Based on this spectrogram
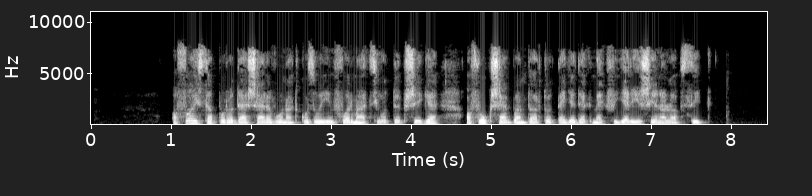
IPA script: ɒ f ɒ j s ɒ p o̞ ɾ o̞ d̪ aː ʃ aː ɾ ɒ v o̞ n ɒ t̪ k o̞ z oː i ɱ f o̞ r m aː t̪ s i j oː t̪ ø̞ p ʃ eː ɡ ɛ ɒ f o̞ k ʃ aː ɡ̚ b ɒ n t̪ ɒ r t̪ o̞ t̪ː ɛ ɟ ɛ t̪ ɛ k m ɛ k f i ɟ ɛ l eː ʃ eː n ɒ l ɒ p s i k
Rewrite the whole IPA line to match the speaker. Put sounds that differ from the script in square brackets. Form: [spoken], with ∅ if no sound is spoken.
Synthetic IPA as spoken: ɒ f ɒ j s ɒ p o̞ ɾ o̞ d̪ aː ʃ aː ɾ ɒ v o̞ n ɒ t̪ k o̞ z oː i ɱ f o̞ r m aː t̪ s i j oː t̪ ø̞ p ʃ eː ɡ ɛ ɒ f o̞ k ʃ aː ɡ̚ b ɒ n t̪ ɒ r t̪ o̞ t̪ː ɛ ɟ ɛ [d̪] ɛ k m ɛ k f i ɟ ɛ l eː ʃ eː n ɒ l ɒ p s i k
